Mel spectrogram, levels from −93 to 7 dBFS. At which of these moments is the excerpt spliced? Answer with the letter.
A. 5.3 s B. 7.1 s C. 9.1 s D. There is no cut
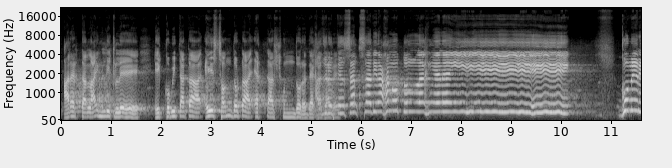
A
